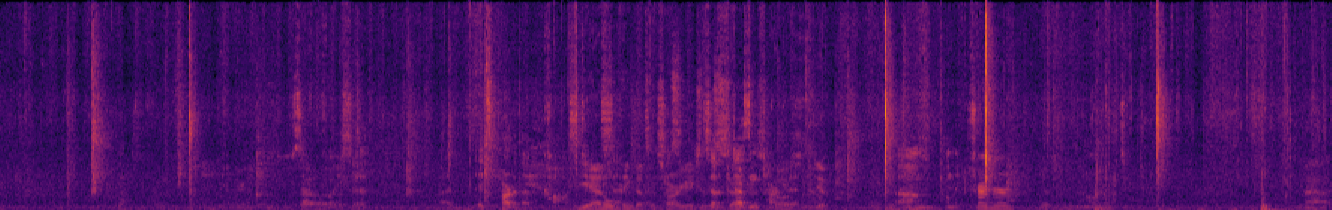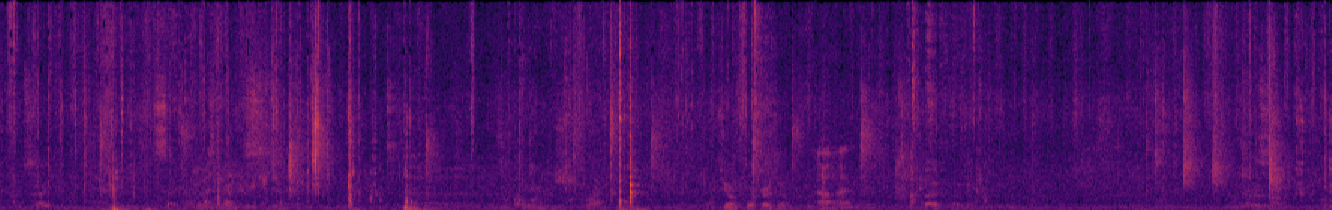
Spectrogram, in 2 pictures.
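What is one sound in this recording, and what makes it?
Playing cards riffle and shuffle softly.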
